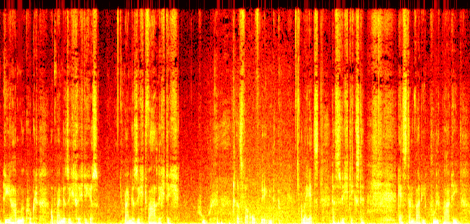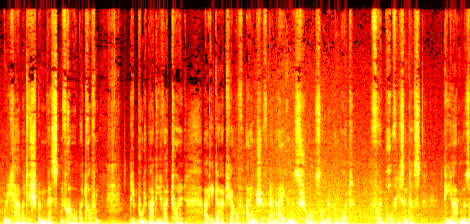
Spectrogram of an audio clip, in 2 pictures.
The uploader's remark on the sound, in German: Fährt mit der AIDAluna von Kiel nach New York und meldet sich jeden Tag live vom Schiff mit seinem Logbuch.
